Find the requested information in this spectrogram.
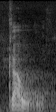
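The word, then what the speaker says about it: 九: I have put down the pronunciation for the word is gao. And the tone for this is a combination of fa, so, and la, like this.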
